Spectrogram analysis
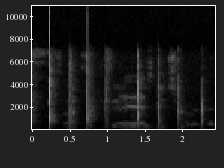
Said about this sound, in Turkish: Aa bu arada alkış var.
